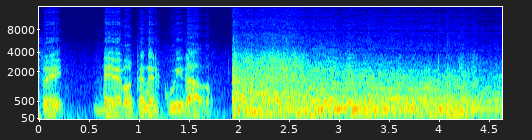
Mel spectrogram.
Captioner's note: gunshot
